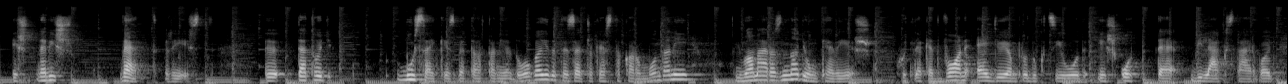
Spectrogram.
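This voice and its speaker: A woman with a very deep, low pitch and lively intonation speaks at a moderate pace, leaving long, frequent pauses over clear background music. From Hungary. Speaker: actress, singer and dubbing voice actor. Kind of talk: interview answer. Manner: casual, conversational. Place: home room. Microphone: lapel.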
